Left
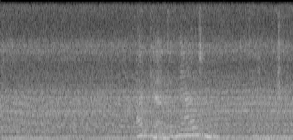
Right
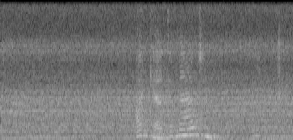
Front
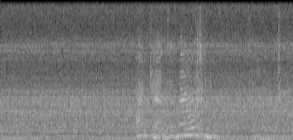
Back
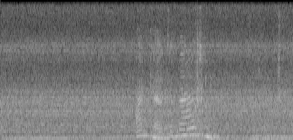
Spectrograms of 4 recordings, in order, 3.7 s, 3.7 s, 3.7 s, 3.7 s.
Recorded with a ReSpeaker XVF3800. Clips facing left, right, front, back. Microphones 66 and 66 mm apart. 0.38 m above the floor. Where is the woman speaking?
115° right, 2.0 m; by 3.6 s 145° right, 2.0 m.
